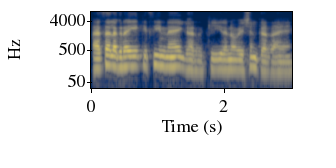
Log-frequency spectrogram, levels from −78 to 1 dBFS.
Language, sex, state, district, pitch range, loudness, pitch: Hindi, male, Uttar Pradesh, Lucknow, 125-160 Hz, -19 LUFS, 135 Hz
